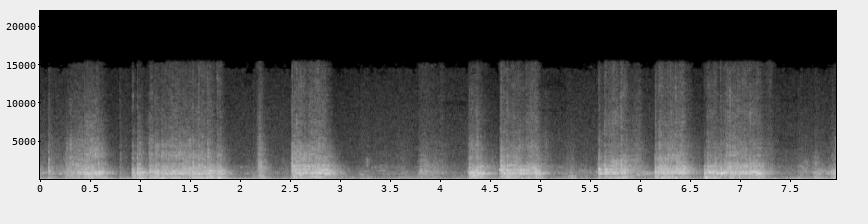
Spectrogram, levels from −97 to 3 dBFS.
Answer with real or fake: real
